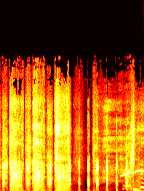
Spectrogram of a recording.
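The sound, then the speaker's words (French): A person imitates a dog barking, giving four loud, rough barks in quick succession, then trailing off into shorter, choppier vocal noises. “Quand la visite arrive, ça donnerait... Wouf, wouf!”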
